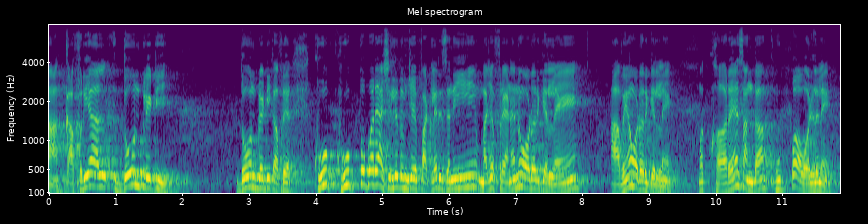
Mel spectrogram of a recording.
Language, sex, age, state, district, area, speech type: Goan Konkani, male, 45-60, Goa, Bardez, urban, spontaneous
